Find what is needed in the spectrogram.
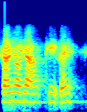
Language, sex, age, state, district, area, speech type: Hindi, male, 60+, Uttar Pradesh, Prayagraj, rural, conversation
